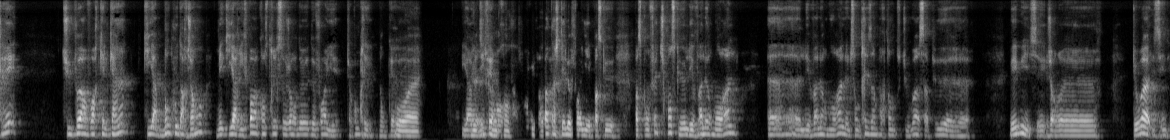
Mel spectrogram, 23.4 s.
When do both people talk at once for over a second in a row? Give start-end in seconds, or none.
9.4-10.9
